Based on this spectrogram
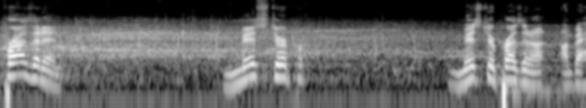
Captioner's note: audience applauding; audience cheering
